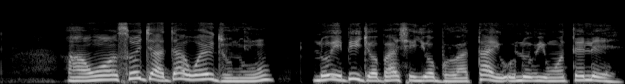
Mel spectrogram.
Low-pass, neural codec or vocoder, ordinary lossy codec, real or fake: 7.2 kHz; none; none; real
